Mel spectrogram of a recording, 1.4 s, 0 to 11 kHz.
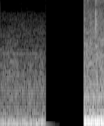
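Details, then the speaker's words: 1995 Nissan 300ZX fully warm, idling after Arduino module workaround for little to no oil pressure, pump holding about 30-45 PSI: low, even idle, steady beat, no rattle, clank or knock that was present before. "Modules installed. There's no rattling, no clanking. Engine is fully warm."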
